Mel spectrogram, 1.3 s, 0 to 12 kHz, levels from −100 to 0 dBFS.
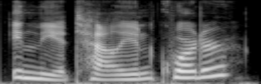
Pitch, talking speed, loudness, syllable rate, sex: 240 Hz, 185 wpm, -19 LUFS, 6.7 syllables/s, female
